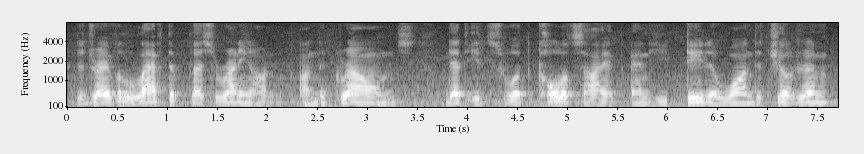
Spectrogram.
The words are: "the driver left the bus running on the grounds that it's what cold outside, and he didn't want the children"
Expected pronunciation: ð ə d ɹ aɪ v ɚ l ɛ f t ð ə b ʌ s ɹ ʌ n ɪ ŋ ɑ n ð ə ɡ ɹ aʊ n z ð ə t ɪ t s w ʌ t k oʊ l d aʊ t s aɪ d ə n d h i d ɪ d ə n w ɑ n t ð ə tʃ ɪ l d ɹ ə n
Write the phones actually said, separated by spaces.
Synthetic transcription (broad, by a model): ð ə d ɹ aɪ v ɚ l ɛ f t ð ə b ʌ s ɹ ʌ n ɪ ŋ ɑ n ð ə ɡ ɹ aʊ n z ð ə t ɪ t s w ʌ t k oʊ l ʌ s aɪ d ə n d h i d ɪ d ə w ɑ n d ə tʃ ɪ l d ɹ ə n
